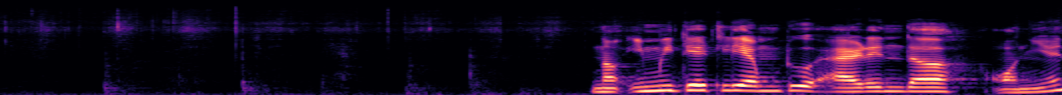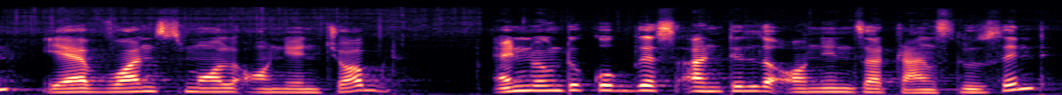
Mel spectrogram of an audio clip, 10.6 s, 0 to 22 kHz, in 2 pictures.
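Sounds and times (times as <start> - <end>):
faint scraping strokes of stirring in a pan: 0.0 - 3.0
garlic, ginger, sesame seeds and red chili flakes sizzling in moderately hot oil in a pan: 0.0 - 3.6, 5.1 - 10.6
speech: 3.0 - 10.6.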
